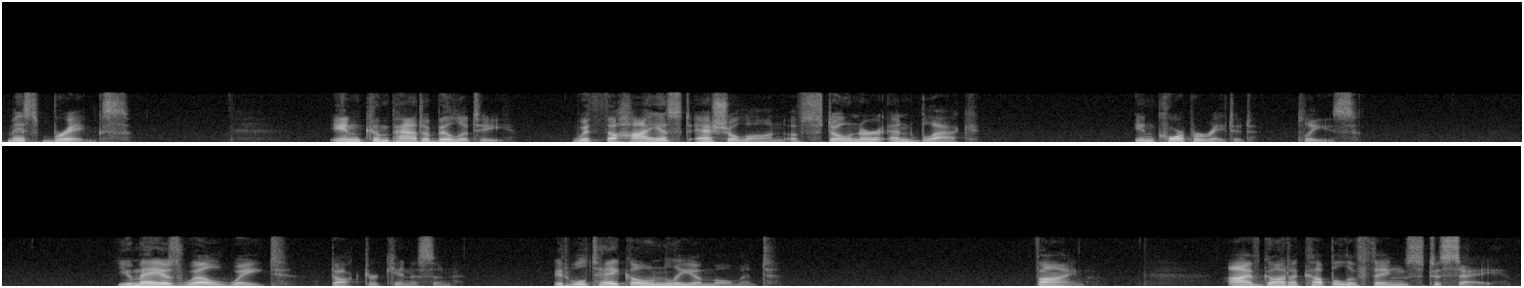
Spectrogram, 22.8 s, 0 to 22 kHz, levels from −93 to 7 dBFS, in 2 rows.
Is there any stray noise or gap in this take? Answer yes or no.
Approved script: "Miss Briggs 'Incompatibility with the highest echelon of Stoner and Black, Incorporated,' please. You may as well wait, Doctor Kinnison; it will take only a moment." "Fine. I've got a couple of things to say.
no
